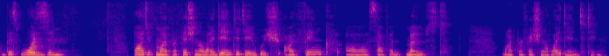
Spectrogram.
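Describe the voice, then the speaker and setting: A woman speaks in a high voice with a gravelly edge. She talks unhurriedly in a casual vlog, choosing each word with care. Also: fairly even intonation, a little mellow. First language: Russian. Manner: slow, careful, searching for words. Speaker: vlogger, former university teacher. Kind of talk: casual show-and-tell vlog.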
